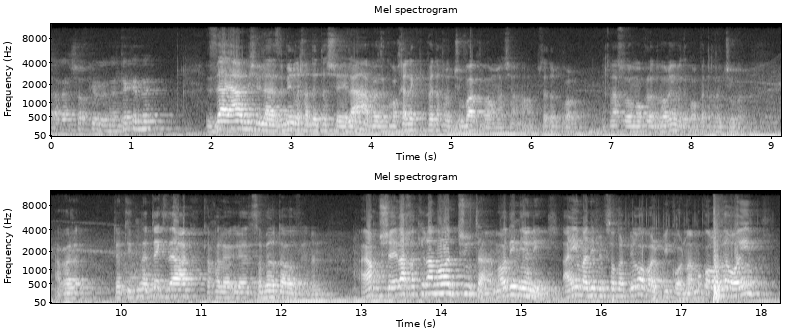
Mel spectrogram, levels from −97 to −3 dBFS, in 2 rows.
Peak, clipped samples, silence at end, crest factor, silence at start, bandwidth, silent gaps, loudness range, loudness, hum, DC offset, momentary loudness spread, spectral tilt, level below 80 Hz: 0 dBFS; under 0.1%; 0 s; 14 dB; 0 s; 11 kHz; none; 9 LU; -15 LUFS; none; 0.1%; 15 LU; -6 dB/octave; -24 dBFS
